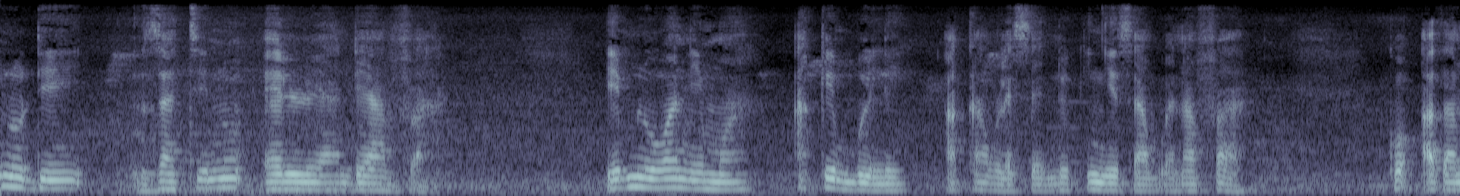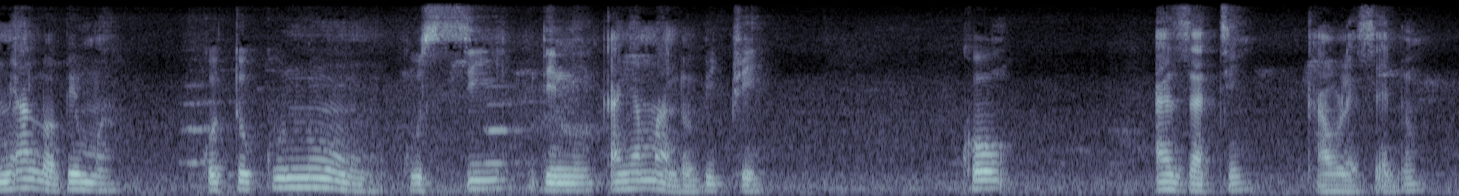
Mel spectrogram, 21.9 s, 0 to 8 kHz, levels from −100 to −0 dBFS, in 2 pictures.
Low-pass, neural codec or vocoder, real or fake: 7.2 kHz; none; real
